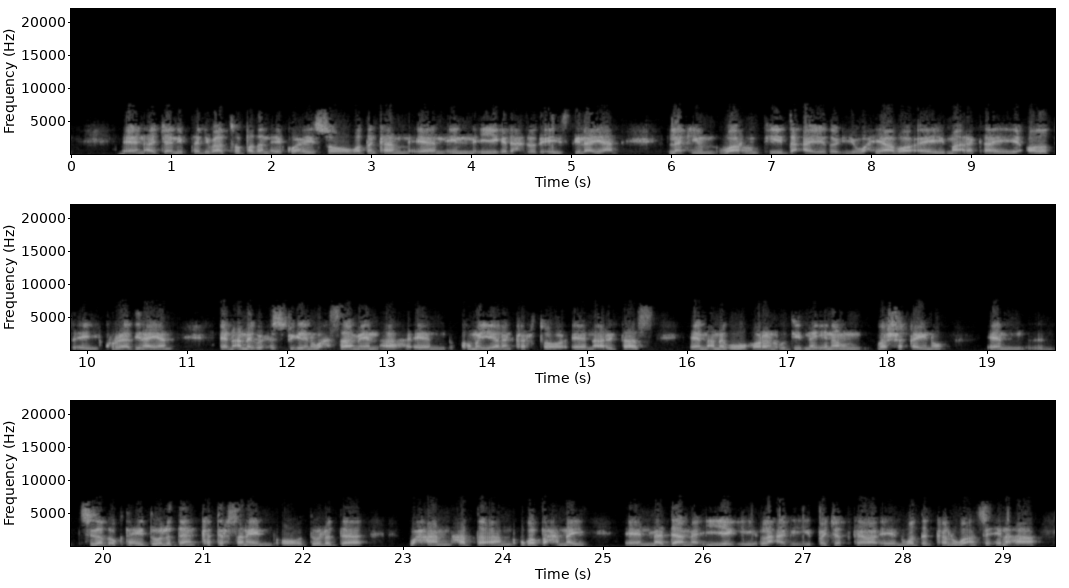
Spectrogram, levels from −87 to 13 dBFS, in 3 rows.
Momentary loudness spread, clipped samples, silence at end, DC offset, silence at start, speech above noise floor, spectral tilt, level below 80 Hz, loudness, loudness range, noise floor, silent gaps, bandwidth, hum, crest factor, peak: 6 LU; under 0.1%; 0.2 s; under 0.1%; 0.2 s; 23 dB; 3 dB/octave; -80 dBFS; -27 LUFS; 2 LU; -52 dBFS; none; 7.6 kHz; none; 18 dB; -10 dBFS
